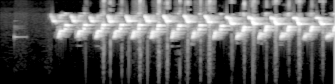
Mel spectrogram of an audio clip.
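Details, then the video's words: Goldfinch singing a quick, continuous, high twittering warble of repeated chirping notes that begins after half a second of quiet. "Canto del Jilguero"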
